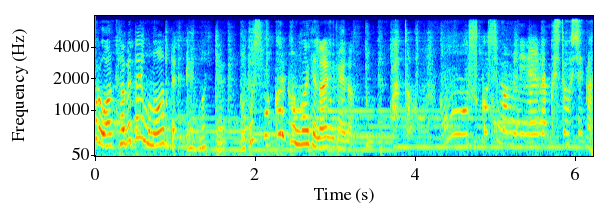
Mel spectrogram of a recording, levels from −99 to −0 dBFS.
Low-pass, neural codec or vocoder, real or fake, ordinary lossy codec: 7.2 kHz; codec, 44.1 kHz, 7.8 kbps, Pupu-Codec; fake; none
